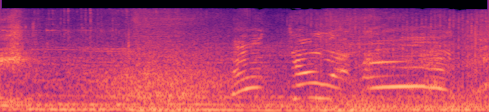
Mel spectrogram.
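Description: A steady low rumble, with a short run of high, voice-like cries that rise and fall several times from about halfway through.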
